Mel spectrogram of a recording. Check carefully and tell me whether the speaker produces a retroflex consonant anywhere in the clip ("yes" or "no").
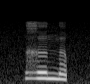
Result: no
